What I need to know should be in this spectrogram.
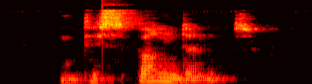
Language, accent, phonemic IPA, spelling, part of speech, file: English, Southern England, /dɪˈspɒndənt/, despondent, adjective, LL-Q1860 (eng)-despondent.wav
- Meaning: In low spirits from loss of hope or courage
